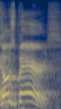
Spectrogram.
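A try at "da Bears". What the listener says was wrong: No, see, it's DA. The Bears. Nope. So you added a letter there. It's just duh. Say duh.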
